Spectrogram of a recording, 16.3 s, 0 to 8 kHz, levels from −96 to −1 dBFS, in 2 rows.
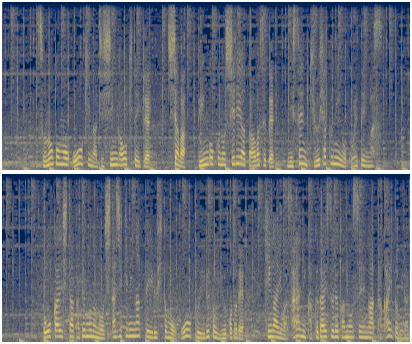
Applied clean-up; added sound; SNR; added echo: none; none; none; none.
